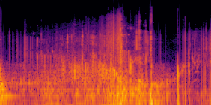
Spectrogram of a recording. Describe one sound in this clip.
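Water rumbles and gurgles close by, as if heard underwater.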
